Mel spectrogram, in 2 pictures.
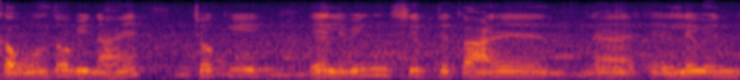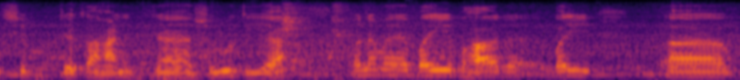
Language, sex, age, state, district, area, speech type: Sindhi, female, 60+, Uttar Pradesh, Lucknow, urban, spontaneous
